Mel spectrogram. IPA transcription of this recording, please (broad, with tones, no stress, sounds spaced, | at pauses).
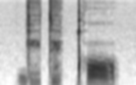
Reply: ɡ e̤˨˩ t ɛ̤˧ ǃʰ ɔ˨˩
